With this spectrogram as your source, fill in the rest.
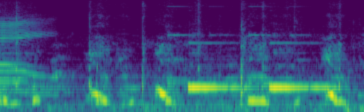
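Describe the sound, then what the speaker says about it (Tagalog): A doorbell chimes several times in quick succession, ding-dong tones repeating over a noisy background. "huwag mong paglaruan yung doorbell namin"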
